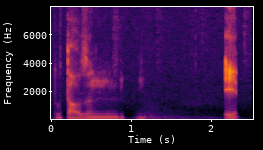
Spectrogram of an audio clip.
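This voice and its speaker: A man's voice: on the low side, monotone, extremely slow. A man in his thirties with a Singaporean English accent, a podcast guest talking casually and joking at his own expense. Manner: laid-back, self-deprecating joker. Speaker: podcast guest, audio engineer. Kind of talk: casual chat.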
